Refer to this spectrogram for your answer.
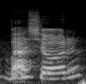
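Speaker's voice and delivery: normal talking voice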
